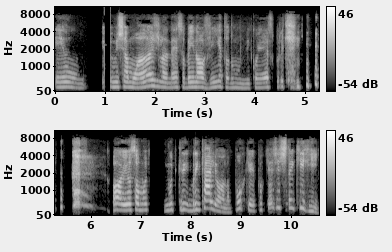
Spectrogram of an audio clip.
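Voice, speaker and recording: A woman talks at a fairly slow pace, with long, frequent pauses. Her medium-pitched voice has lively intonation. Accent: Brasília. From Brazil, Brasília. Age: 40s. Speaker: pastor. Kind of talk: testimony in casual interview.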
